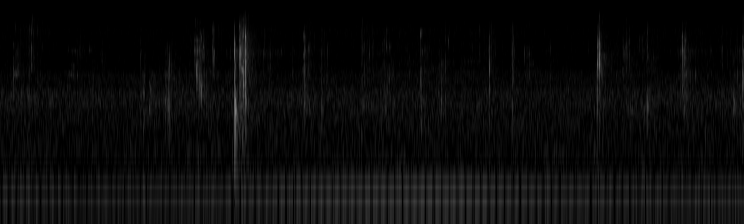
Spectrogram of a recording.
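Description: Close-miked chewing and eating of rice and cassava-leaf rendang by hand, with small wet mouth clicks. One sharp loud snap a little over two seconds in, over a steady low hum.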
